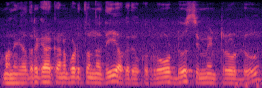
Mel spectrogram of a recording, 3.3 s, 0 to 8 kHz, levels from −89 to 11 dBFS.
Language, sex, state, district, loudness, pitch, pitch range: Telugu, male, Telangana, Komaram Bheem, -18 LUFS, 120 Hz, 115-135 Hz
